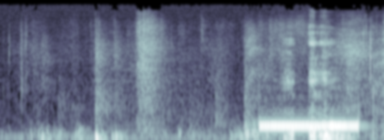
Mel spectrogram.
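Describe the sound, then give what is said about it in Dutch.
Telephone tone while a call is placed: low rustling and handling noise, then a single steady electronic tone about a second long stands out before cutting off. “Ik ga Lammert de Bruin bellen. Ik hoop dat hij opneemt.”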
